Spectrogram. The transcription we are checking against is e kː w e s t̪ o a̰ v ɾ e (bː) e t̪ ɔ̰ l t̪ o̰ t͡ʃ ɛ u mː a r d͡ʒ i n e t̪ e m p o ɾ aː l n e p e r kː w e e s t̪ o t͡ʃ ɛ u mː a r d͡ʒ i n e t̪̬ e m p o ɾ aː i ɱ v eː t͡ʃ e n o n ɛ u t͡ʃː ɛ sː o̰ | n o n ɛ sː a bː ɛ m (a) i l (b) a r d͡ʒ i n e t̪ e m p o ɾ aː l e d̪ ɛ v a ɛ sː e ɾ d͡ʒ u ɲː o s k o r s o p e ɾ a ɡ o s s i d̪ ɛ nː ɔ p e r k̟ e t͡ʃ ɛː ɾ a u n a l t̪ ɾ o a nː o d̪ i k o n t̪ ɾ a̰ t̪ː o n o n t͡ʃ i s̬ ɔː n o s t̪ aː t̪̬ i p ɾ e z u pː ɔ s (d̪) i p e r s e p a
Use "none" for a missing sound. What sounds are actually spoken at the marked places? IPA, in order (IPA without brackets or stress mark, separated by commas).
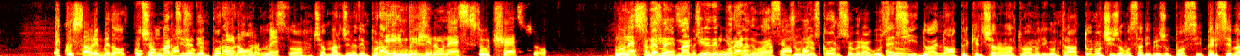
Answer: bː, a, m, t̪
